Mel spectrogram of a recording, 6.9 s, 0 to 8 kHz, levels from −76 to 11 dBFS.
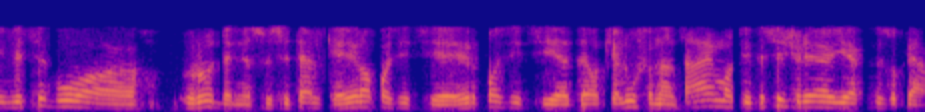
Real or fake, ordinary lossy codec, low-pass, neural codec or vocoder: real; AAC, 16 kbps; 7.2 kHz; none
